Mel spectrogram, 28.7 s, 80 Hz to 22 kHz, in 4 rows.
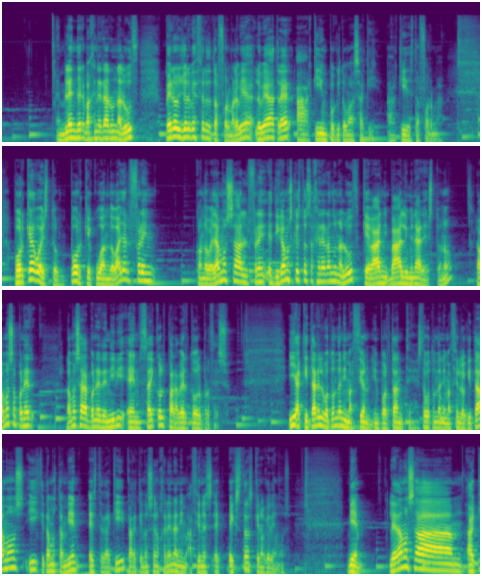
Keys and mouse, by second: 3.0 middle click, 4.0-5.8 drag, 6.7 middle click, 8.6-11.2 drag, 14.9-16.3 drag, 20.5 click, 22.4 Delete, 23.4-24.5 drag.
